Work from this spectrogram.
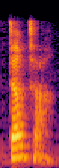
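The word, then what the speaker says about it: δέλτα: Delta, D, as in dog.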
